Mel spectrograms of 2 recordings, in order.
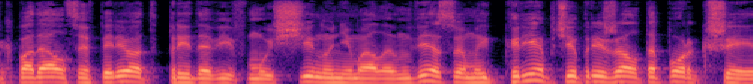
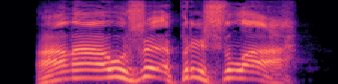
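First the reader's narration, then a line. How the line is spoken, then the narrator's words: Shouted out. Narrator (Russian): выкрикнул оратор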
